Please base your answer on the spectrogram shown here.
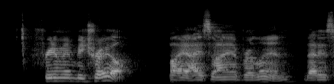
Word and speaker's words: Isaiah Berlin: not so this says freedom and betrayal by Isaiah Berlin that is how you pronounce his name by the way and then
